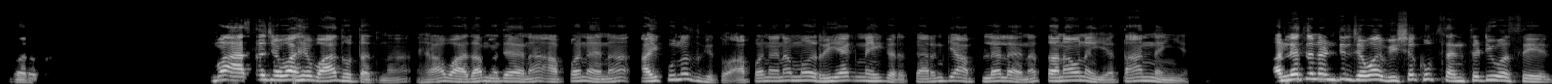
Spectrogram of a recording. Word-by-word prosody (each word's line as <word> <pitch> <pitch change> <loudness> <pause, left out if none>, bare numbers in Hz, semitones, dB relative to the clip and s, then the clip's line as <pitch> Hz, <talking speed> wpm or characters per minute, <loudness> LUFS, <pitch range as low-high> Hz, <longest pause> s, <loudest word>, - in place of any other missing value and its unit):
बरोबर. 410 - -5 1.7
मग 210 - +5
असं 185 +4 +4
जेव्हा 205 0 +6
हे 205 +1 +3
वाद 170 +2 +3
होतात 135 -9 -2
ना, 95 0 -12 0.3
ह्या 115 +6 -7
वादामध्ये 140 +2 -1
आहे 135 -2 -1
ना 130 - -5 0.2
आपण 155 +7 -5
आहे 130 -5 -2
ना 135 +8 -6 0.2
ऐकूनच 215 +6 -1
घेतो. 120 -6 -8
आपण 145 +10 -6
आहे 165 - -3
ना 180 +2 -5
मग 185 +1 -2
रिअ‍ॅक्ट 175 +5 -1
नाही 165 -2 -2
करत 115 -7 -5
कारण 140 +4 -5
की 175 - -5
आपल्याला 150 +1 -3
आहे 120 -6 -2
ना 125 +6 -5
तणाव 175 +4 +3
नाहीये, 120 - -3
ताण 170 +4 -2
नाहीये. 100 - -5 0.9
अनलेस 230 +8 +7
अँड 255 - +5
अंटील 225 -1 +2
जेव्हा 210 +2 +6
विषय 175 +6 +1
खूप 230 -1 -3
सेन्सिटिव्ह 185 +4 +1
असेल, 135 -7 -3
160 Hz, 160 wpm, -22 LUFS, 135-185 Hz, 1.7 s, अनलेस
